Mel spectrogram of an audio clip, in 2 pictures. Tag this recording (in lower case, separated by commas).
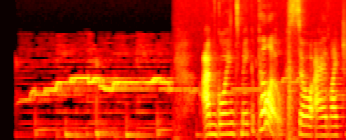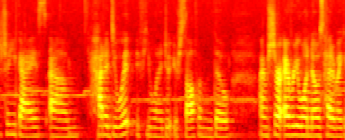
music, speech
